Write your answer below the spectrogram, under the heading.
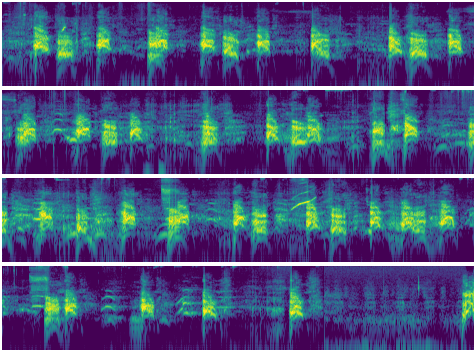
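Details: Large Bucovina Shepherd Dog with a powerful temperament barking in rapid, sharp bursts, roughly two per second, sustained over nearly twenty seconds with only brief pauses; no other clear sounds.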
